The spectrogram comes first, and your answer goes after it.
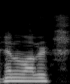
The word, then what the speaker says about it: Henenlotter: Frank Henenlotter. Is that how you say his name? Yeah, Henenlotter, who also did Frankenhooker and Brain Damage.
